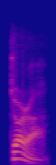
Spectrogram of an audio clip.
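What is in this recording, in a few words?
"dura", American English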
